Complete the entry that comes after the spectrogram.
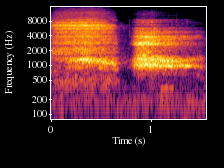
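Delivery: long forceful breath out; breathing exhale. Shown as a demonstration. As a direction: blow out a deep Wim Hof breath. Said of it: "sort of like that".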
